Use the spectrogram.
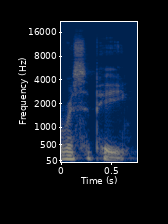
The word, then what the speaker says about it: recipe: recipe recipe so the e the loss is pronounced of e a recipe the same thing with simile simile which is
